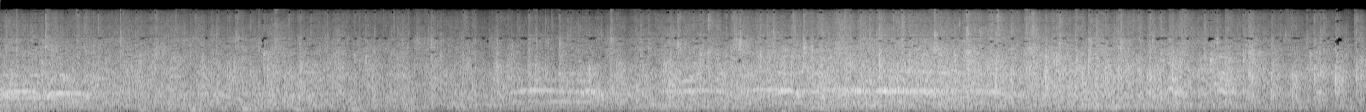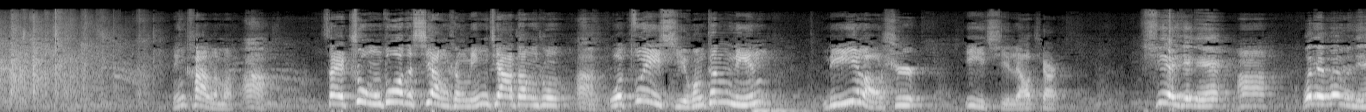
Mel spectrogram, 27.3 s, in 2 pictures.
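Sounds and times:
audience applause: 0.0 - 15.3
speech: 15.6 - 24.4, 25.1 - 27.3.

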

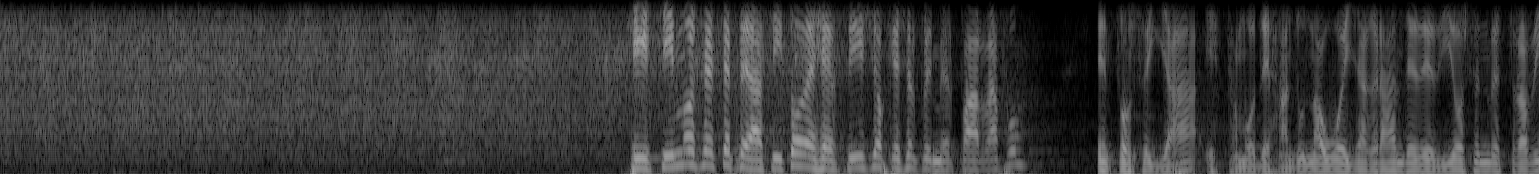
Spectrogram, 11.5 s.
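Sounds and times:
audience applause: 0.0 - 5.6
speech: 4.7 - 11.5.

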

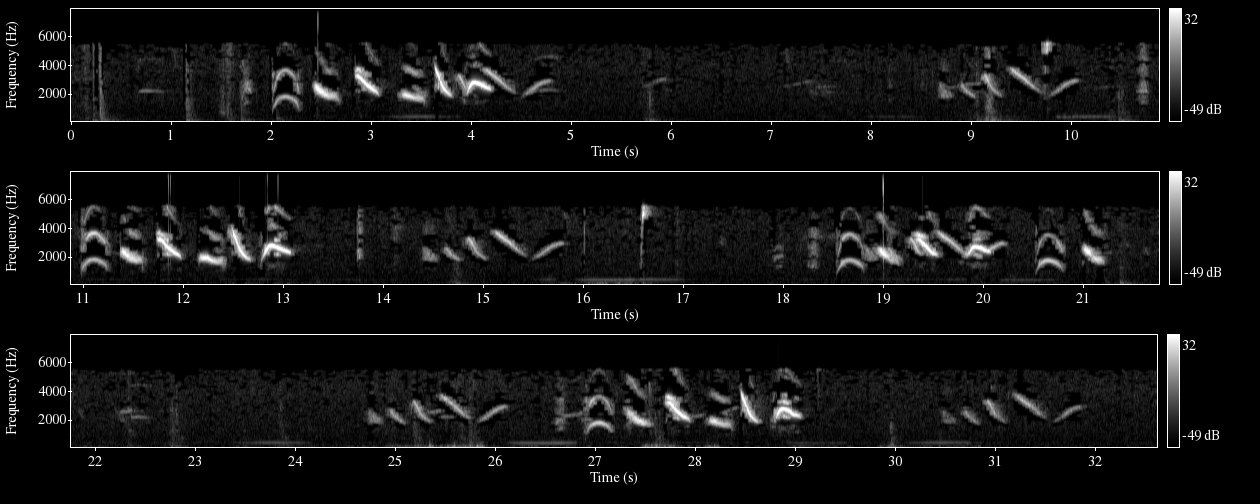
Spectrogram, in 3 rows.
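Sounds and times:
green-winged saltator whistling song: 1.7 - 4.9, 8.7 - 13.8, 14.4 - 16.9, 17.9 - 21.3, 24.7 - 29.2, 30.2 - 32.0.

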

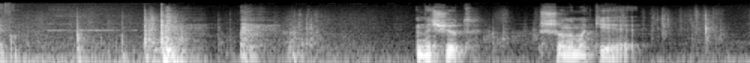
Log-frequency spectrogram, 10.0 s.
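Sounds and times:
speech: 0.0 - 0.2, 5.6 - 6.4, 7.2 - 8.6
office door being pushed shut: 1.9 - 2.6.

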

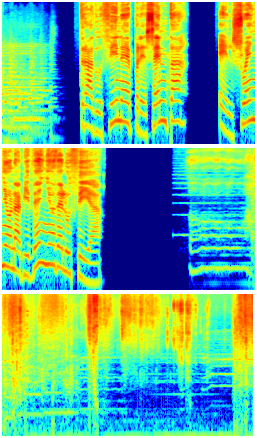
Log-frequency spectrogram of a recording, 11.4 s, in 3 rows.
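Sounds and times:
speech: 1.2 - 5.4
steady sustained musical tone: 6.4 - 8.5
wrapping paper crinkling while wrapping a present: 7.6 - 11.3.

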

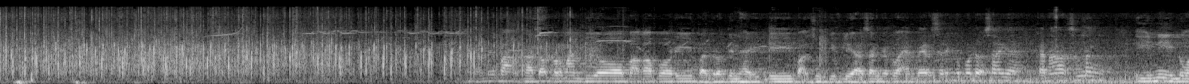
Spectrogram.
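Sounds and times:
audience applause at a religious speech event: 0.0 - 6.4
speech: 5.0 - 11.8.

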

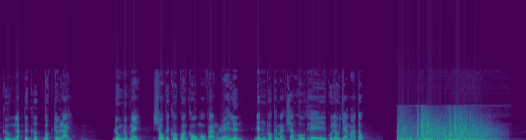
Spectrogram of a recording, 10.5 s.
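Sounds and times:
speech: 0.0 - 1.5, 2.3 - 7.4
loud roaring crackling explosion: 8.0 - 10.2.

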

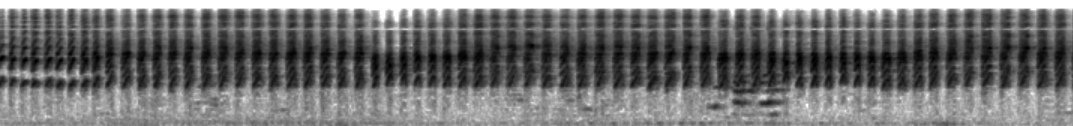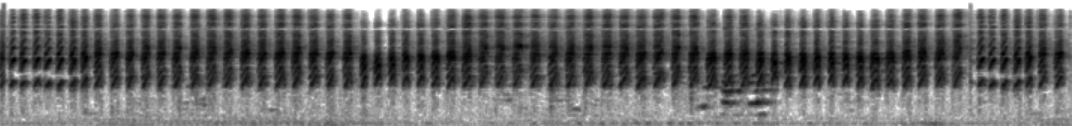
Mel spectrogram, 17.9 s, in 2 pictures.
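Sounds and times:
Greater green leafbird singing actively: 0.0 - 17.8.

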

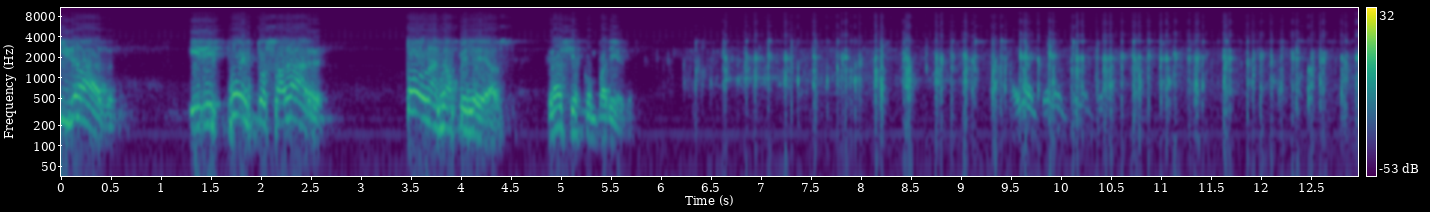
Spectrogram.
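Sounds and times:
speech: 0.1 - 0.7, 1.3 - 2.8, 3.4 - 5.8
audience applause: 6.2 - 12.9.

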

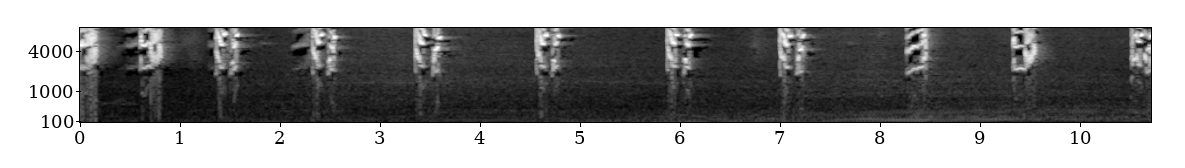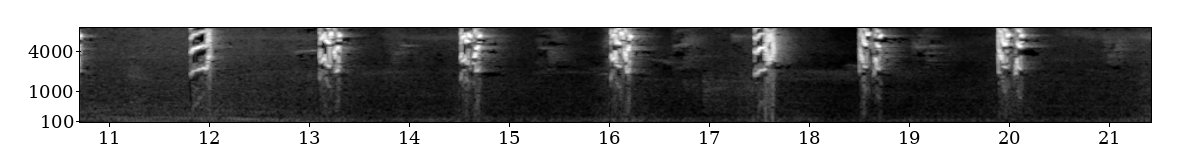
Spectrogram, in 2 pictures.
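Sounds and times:
lovebird giving sharp high chirps in konslet calling style: 0.0 - 2.7, 3.3 - 3.9, 4.5 - 5.0, 5.8 - 7.4, 8.2 - 8.6, 9.3 - 9.7, 10.5 - 10.9, 11.8 - 21.4.

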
